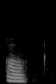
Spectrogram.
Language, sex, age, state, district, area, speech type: Assamese, male, 18-30, Assam, Charaideo, rural, conversation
